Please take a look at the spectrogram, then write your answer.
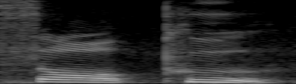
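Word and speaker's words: ソープ: It's sopu, u at the end.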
